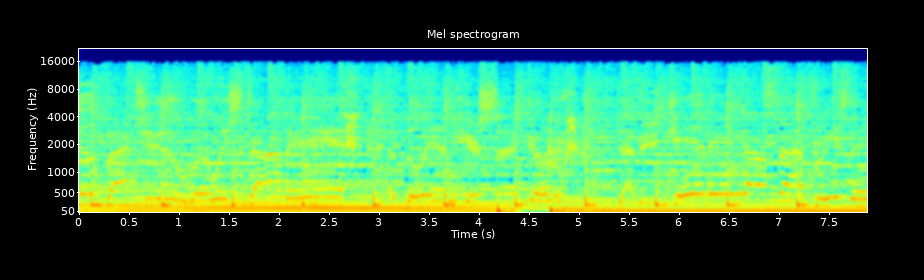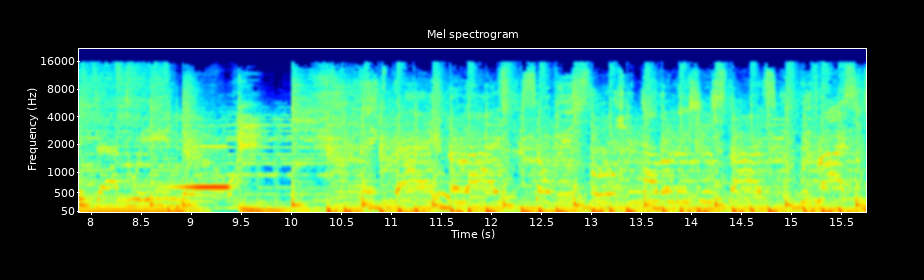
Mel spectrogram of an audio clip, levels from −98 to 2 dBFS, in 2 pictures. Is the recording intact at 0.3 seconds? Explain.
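Yes, at 0.3 seconds the audio is intact, with nothing there to break up or colour the sound.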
